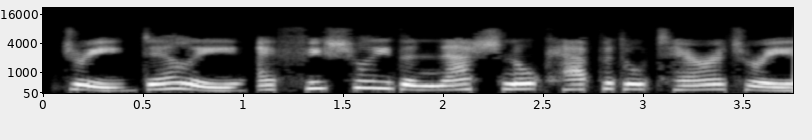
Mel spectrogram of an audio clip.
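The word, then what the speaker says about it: दिल्ली: Delhi, Hindi pronunciation, Dili Dili, Punjabi pronunciation, Dili Dili, Urdu pronunciation, Dri Delhi, officially the National Capital Territory of Delhi, NCT,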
